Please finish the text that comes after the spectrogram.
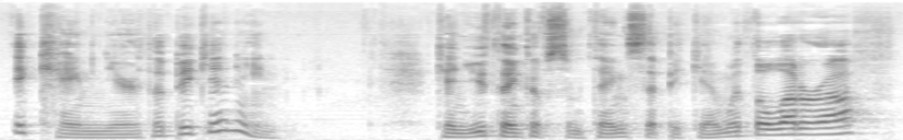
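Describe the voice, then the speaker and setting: A man hosting a children's storytime, reading a picture book and teaching letters in simple, expressive language with questions for young listeners. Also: medium pitch, a little fast. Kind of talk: children's storytime read-aloud and letter lesson.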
